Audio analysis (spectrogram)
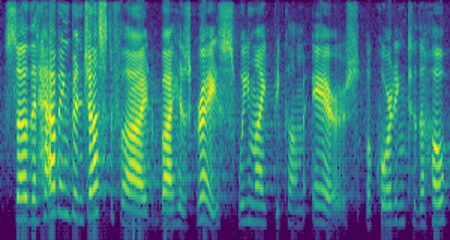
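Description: A woman reading a scripture passage aloud in a measured, deliberate way. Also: fairly high pitch, bright, forceful tone. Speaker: scripture reader. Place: church sanctuary. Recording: long reverb of a church hall.

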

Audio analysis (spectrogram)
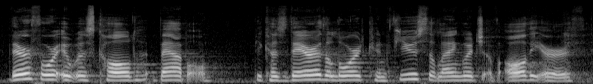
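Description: A scripture reader with a stuffy, congested voice and a gravelly edge, reading at an even pace. The sound is picked up across a large church sanctuary, with a long echo trailing each phrase. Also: mid-range voice. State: stuffy from a cold. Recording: echoey church from a distance.

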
